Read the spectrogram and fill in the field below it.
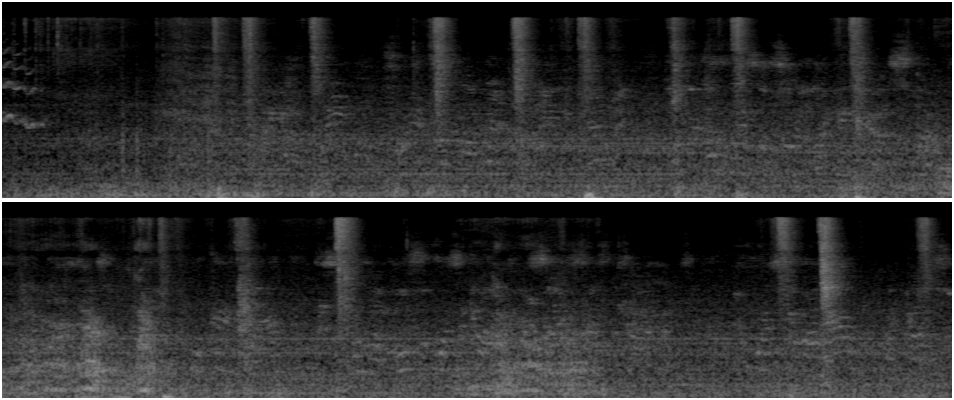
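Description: A small dog's claws tap and patter on a hard floor.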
